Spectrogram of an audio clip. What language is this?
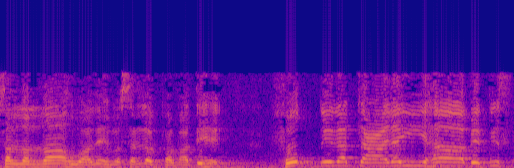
Urdu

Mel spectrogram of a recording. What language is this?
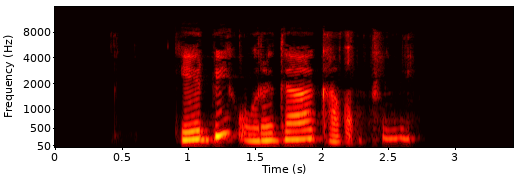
Georgian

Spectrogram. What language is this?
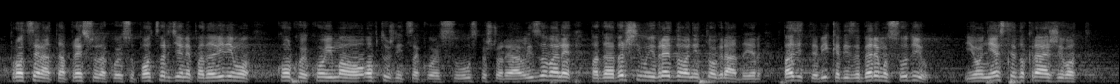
Serbian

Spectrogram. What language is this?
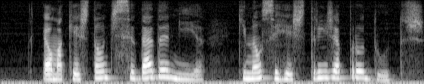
Portuguese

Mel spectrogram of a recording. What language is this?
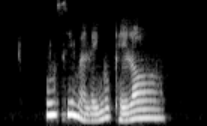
Cantonese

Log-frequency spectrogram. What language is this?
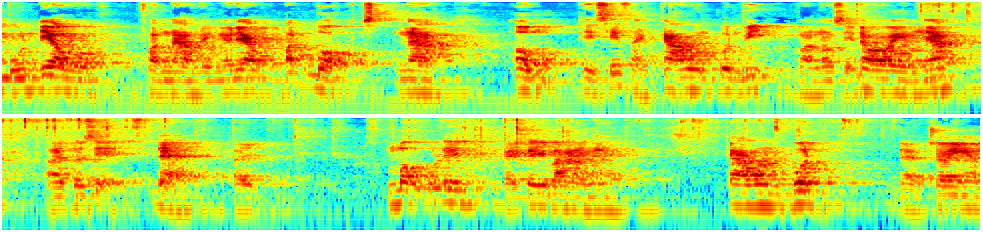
Vietnamese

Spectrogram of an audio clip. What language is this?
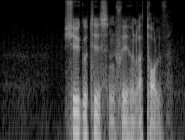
Swedish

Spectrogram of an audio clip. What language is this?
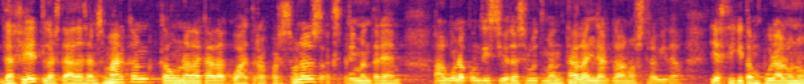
Catalan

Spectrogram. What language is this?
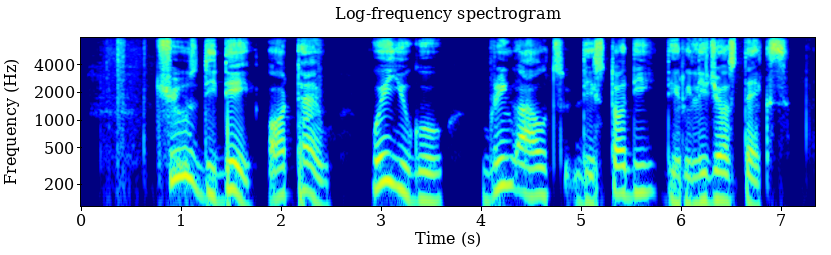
Nigerian Pidgin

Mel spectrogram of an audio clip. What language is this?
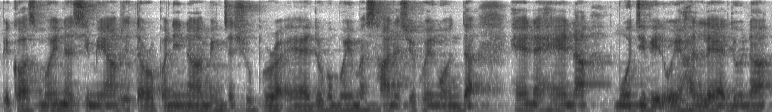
Manipuri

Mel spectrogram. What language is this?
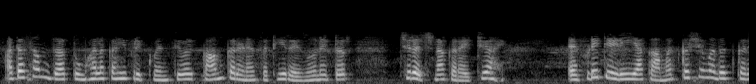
Marathi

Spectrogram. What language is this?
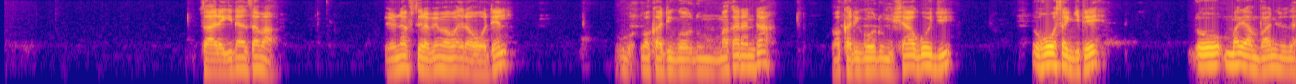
Fula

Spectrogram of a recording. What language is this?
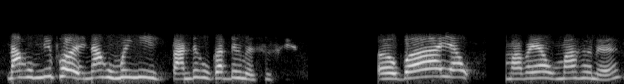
Bodo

